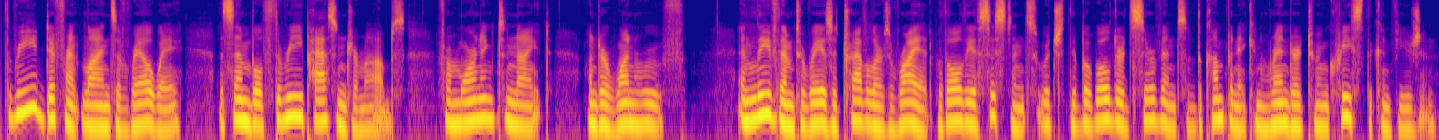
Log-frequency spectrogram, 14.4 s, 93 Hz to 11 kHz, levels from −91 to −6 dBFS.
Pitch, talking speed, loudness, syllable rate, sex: 165 Hz, 170 wpm, -18 LUFS, 5.5 syllables/s, female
